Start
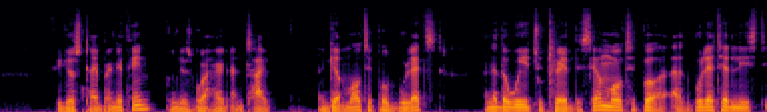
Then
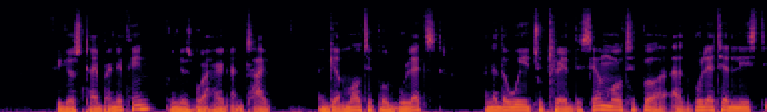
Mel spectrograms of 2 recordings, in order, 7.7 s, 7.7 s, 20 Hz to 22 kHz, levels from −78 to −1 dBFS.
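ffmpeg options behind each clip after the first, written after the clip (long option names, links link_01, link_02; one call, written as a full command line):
ffmpeg -i in.wav -af "equalizer=frequency=860:width=0.33:gain=-14.5,alimiter=limit=-20.5dB:level=0:latency=1:release=11" out.wav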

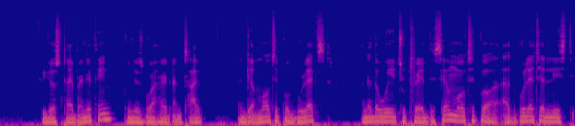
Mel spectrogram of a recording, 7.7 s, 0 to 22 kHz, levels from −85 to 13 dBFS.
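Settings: ffmpeg -i in.wav -af "lowshelf=frequency=96:gain=8.5,volume=-8dB" out.wav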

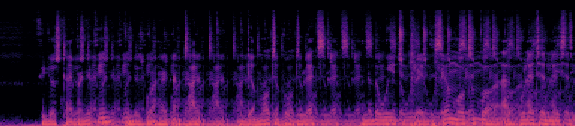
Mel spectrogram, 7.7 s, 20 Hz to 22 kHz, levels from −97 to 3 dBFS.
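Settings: ffmpeg -i in.wav -filter_complex "[0:a]acompressor=threshold=-40dB:ratio=6,asplit=2[link_01][link_02];[link_02]aecho=0:1:321|642|963|1284|1605|1926|2247:0.447|0.255|0.145|0.0827|0.0472|0.0269|0.0153[link_03];[link_01][link_03]amix=inputs=2:normalize=0,volume=4.5dB" out.wav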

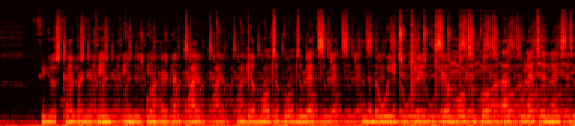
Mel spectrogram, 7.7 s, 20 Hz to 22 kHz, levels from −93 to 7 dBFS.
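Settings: ffmpeg -i in.wav -filter_complex "[0:a]afftfilt=real='hypot(re,im)*cos(PI*b)':imag='0':win_size=1024:overlap=0.75,asplit=2[link_01][link_02];[link_02]adelay=513.1,volume=-22dB,highshelf=frequency=4000:gain=-11.5[link_03];[link_01][link_03]amix=inputs=2:normalize=0,volume=6.5dB" out.wav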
